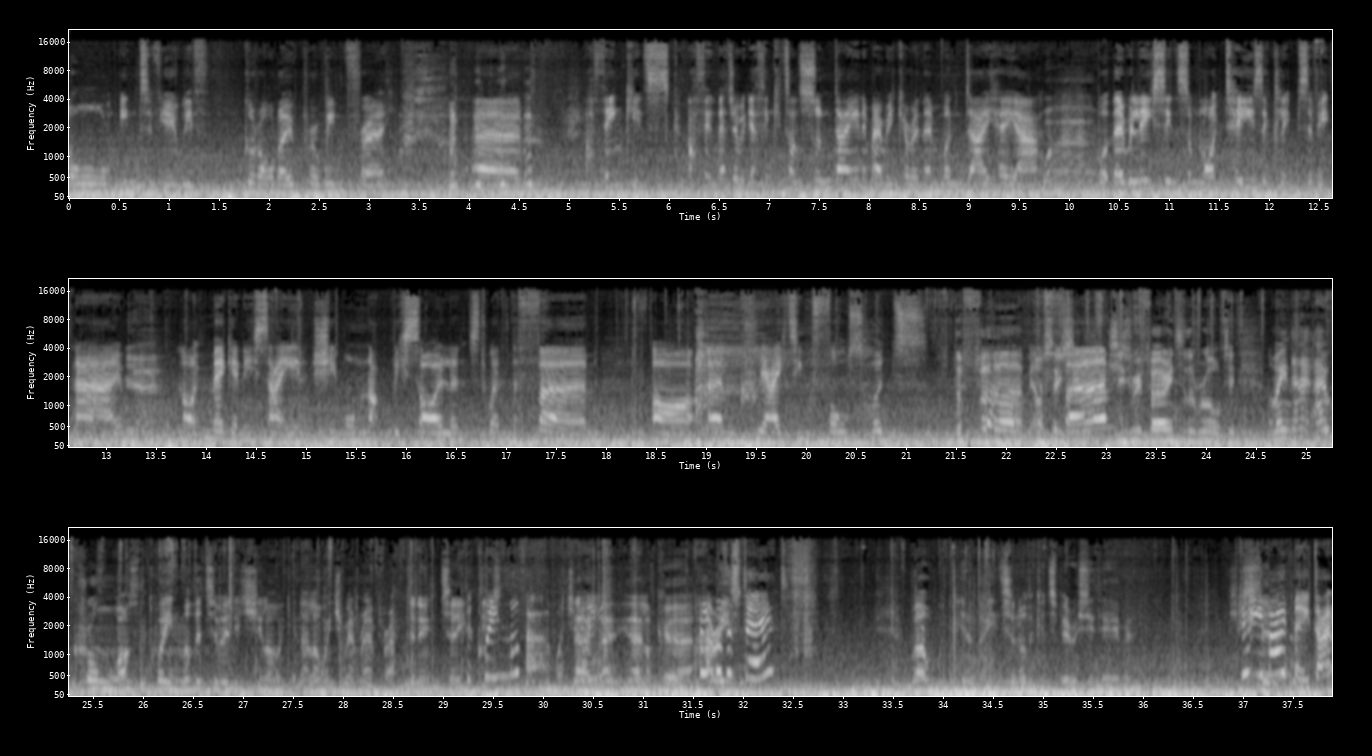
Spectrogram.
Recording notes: Mini episodes recorded on the journey home.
